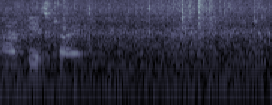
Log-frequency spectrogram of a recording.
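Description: A few words from a woman, then a steady low hiss from a steaming pan of sauce simmering on a gas stove.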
